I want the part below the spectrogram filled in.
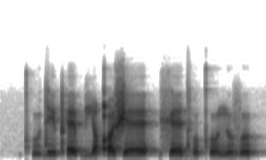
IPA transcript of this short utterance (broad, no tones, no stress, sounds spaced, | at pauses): kʰ u d e pʰ ɛ ɓ i qʼ u ʃ ɛ | x ɛ dʱ o kʰ o n ʊ v ʊ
